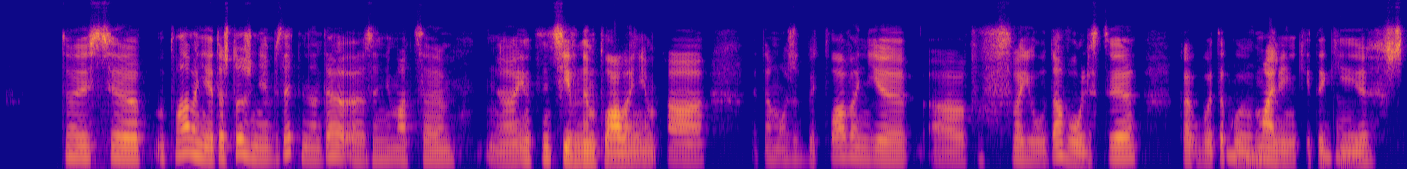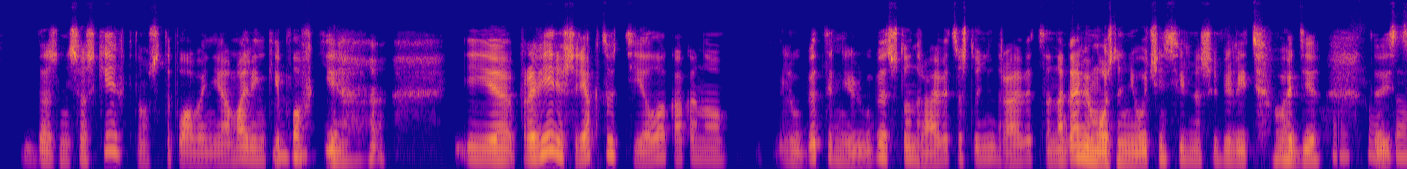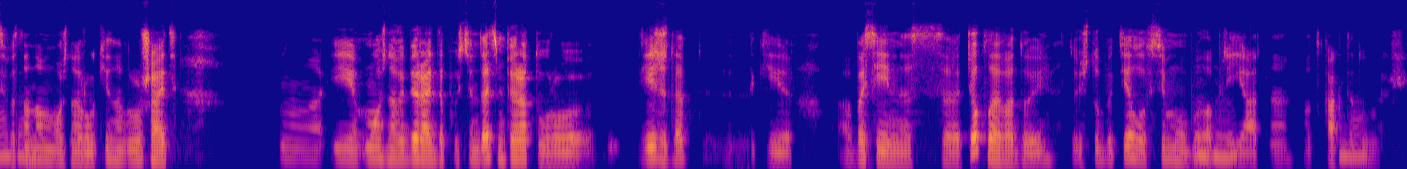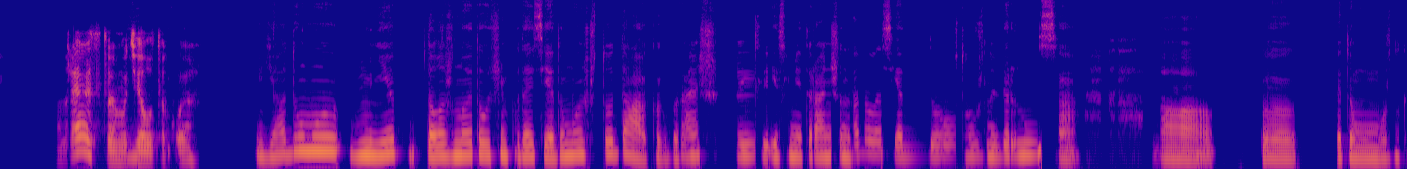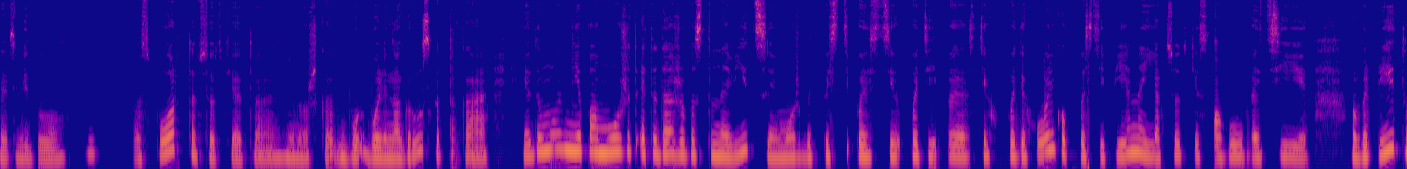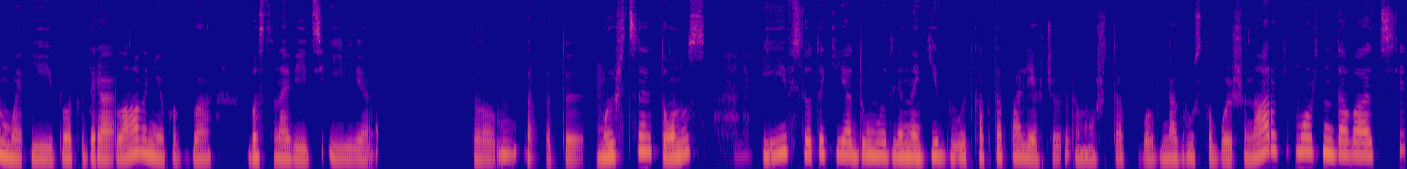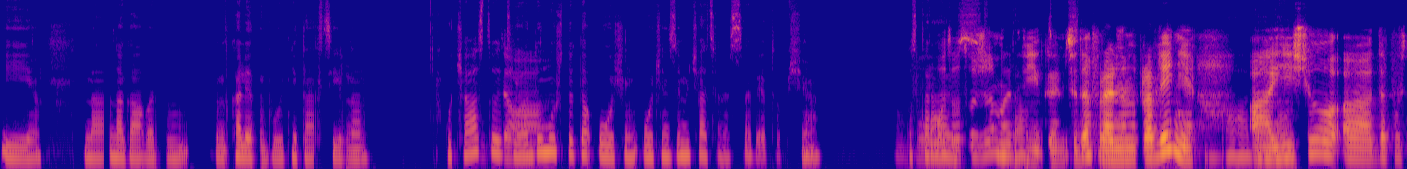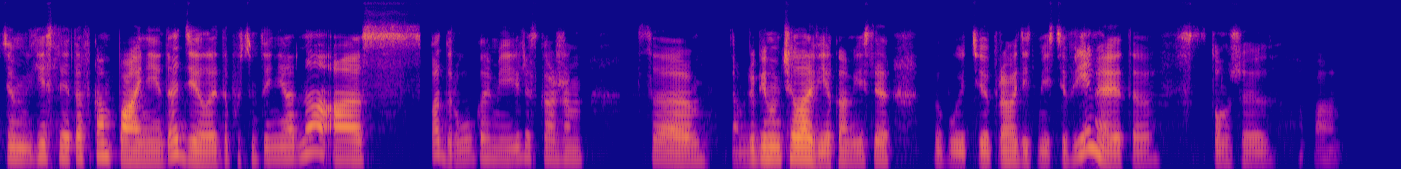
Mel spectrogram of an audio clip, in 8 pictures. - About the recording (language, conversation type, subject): Russian, advice, Как постоянная боль или травма мешает вам регулярно заниматься спортом?
- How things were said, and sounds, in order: other noise; chuckle; tapping; other background noise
